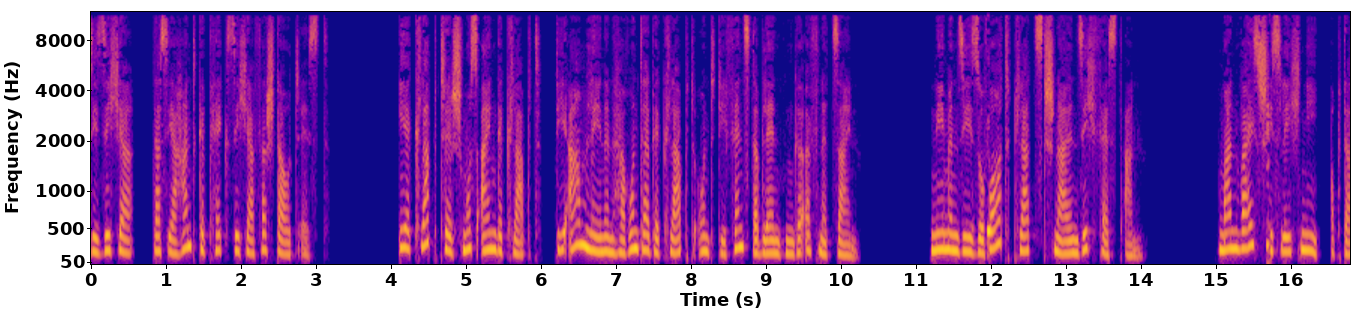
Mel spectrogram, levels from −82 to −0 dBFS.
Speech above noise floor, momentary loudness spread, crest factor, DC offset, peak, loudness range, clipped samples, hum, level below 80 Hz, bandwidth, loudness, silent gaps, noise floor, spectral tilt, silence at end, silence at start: over 72 dB; 10 LU; 16 dB; under 0.1%; -2 dBFS; 4 LU; under 0.1%; none; -60 dBFS; 12 kHz; -19 LUFS; 3.29-3.99 s, 10.37-11.07 s, 14.18-14.88 s; under -90 dBFS; -5 dB/octave; 0 s; 0 s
